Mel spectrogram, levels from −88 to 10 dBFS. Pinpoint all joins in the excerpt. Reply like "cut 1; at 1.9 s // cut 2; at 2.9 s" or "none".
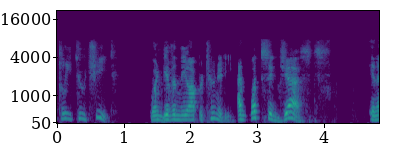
cut 1; at 3.1 s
